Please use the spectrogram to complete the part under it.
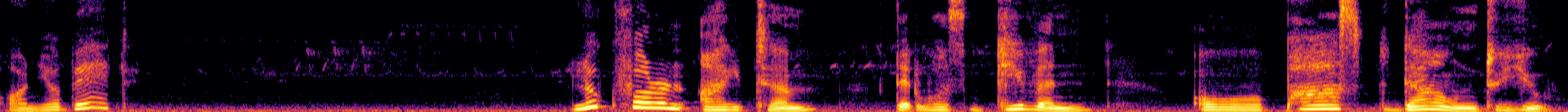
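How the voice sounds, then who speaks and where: A woman narrating a scripted guided meditation softly and gently, often close to a whisper, with long unhurried pauses. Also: medium pitch, big pitch swings. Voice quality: soft, breathy, often near whisper.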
